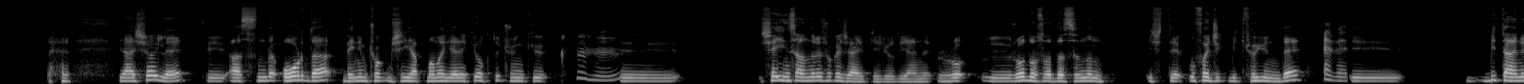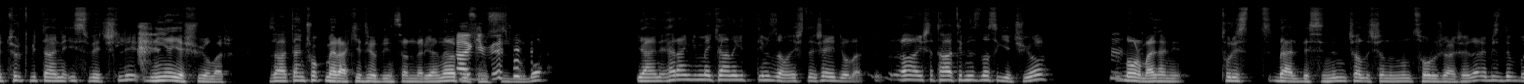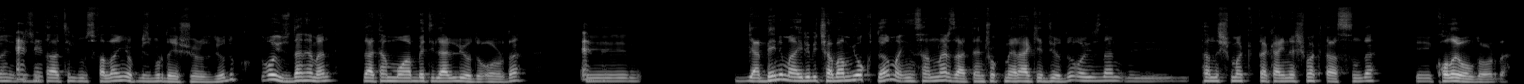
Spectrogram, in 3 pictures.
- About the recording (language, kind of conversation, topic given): Turkish, podcast, Yeni bir semte taşınan biri, yeni komşularıyla ve mahalleyle en iyi nasıl kaynaşır?
- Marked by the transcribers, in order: giggle; other background noise; unintelligible speech; chuckle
